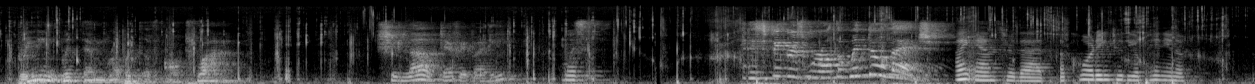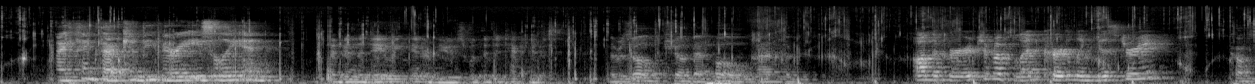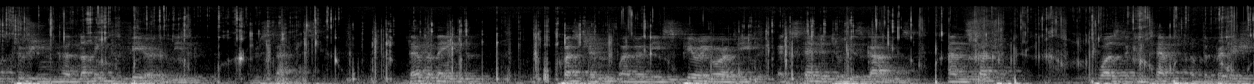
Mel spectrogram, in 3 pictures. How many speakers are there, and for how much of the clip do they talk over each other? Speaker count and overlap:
eight, no overlap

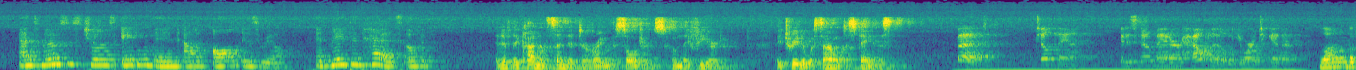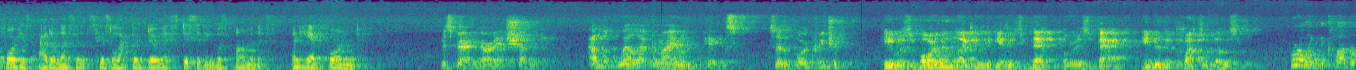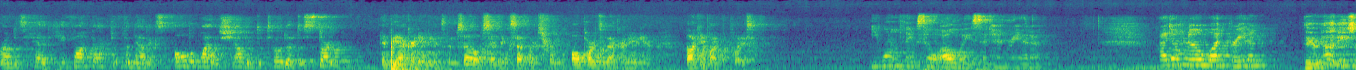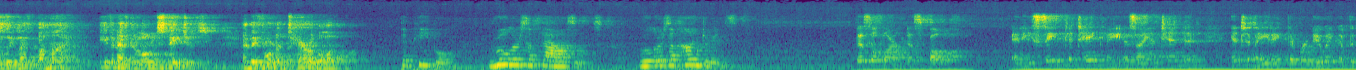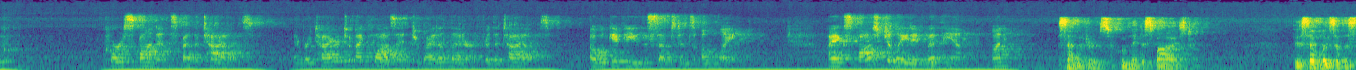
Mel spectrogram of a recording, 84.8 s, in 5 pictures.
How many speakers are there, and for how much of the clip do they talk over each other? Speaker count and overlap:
ten, no overlap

